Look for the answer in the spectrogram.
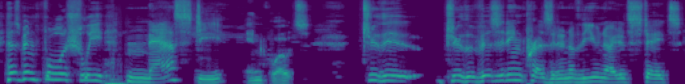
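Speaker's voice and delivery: mock-presidential read-out with swooping pitch; dramatic tweet reading. Podcaster reading favorite Trump tweets aloud, theatrical declaiming.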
